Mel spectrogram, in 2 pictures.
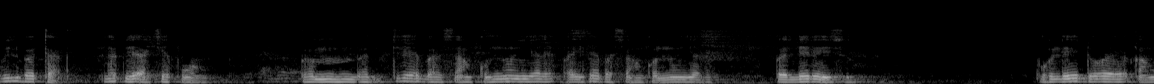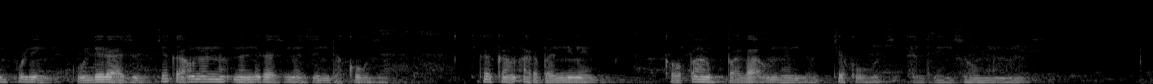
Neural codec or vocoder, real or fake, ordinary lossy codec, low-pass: vocoder, 44.1 kHz, 128 mel bands every 256 samples, BigVGAN v2; fake; MP3, 24 kbps; 5.4 kHz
